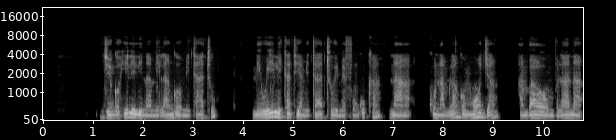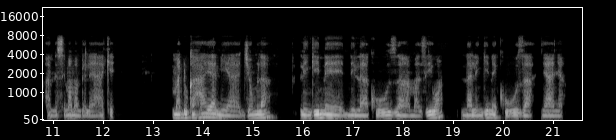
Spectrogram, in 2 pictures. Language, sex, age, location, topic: Swahili, male, 25-35, Kisumu, finance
